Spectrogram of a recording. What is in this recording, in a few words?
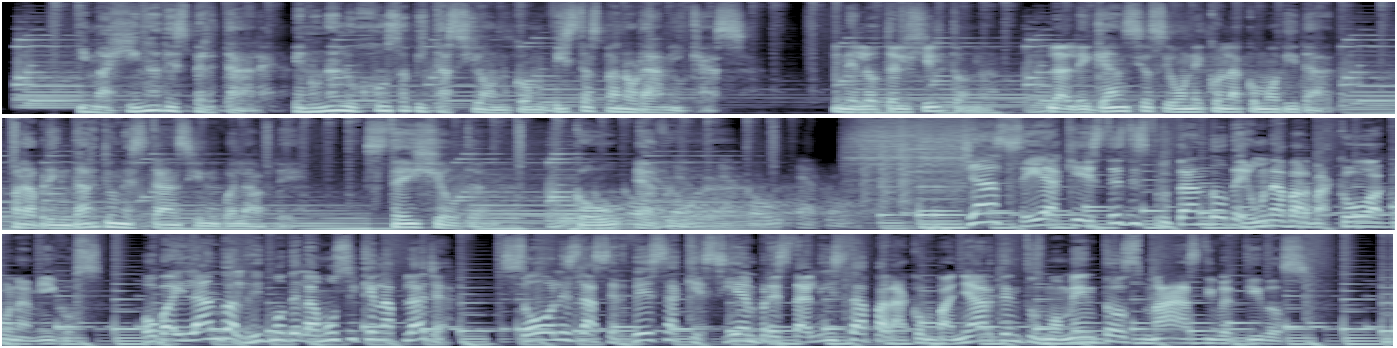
spanish latin american commercial; Kolumbien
